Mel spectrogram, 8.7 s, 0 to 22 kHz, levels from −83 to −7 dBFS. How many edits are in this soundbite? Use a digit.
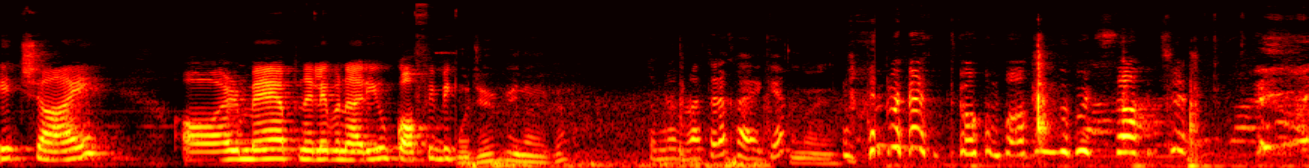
2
